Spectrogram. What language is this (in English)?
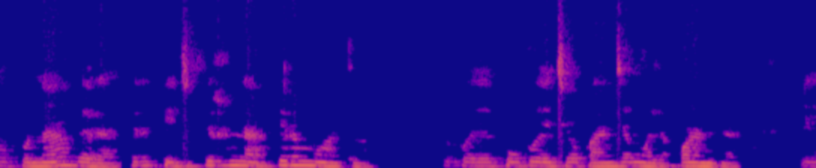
Langi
